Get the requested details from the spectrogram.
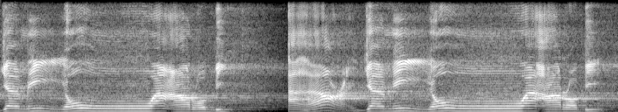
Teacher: Membaca hamzah dibaca antara hamzah dan alif. Hamzah yang kedua dari lafal a ya, itu dibaca antara hamzah dan alif. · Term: tashil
